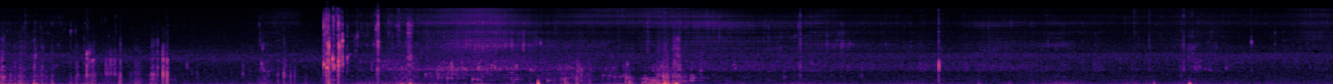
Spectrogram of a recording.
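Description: Black Sea waves washing over a pebble beach, water sloshing and gurgling among the stones, with several dull thumps, the loudest about five, ten and eighteen seconds in.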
